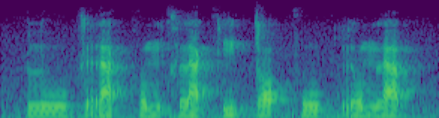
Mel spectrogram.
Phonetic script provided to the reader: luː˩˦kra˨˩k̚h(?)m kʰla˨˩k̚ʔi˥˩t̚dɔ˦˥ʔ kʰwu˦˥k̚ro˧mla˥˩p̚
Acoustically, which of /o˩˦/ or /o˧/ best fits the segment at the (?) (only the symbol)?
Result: o˩˦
